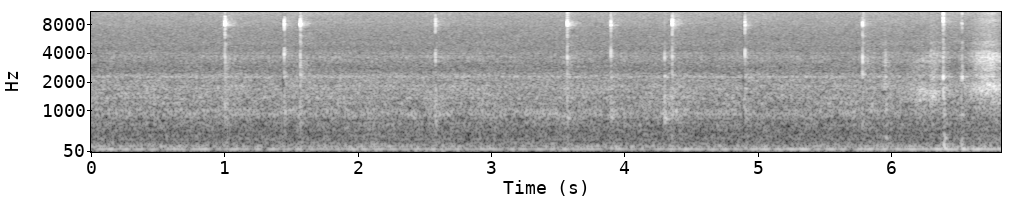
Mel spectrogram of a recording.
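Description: Near silence, broken by a few faint, single computer-mouse clicks.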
